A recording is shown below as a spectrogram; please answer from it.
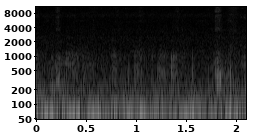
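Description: Pen writing on paper: faint, irregular scratching strokes as a line of text is written.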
